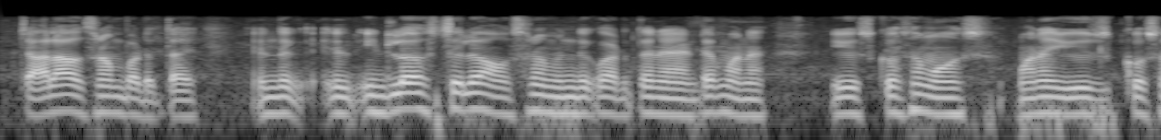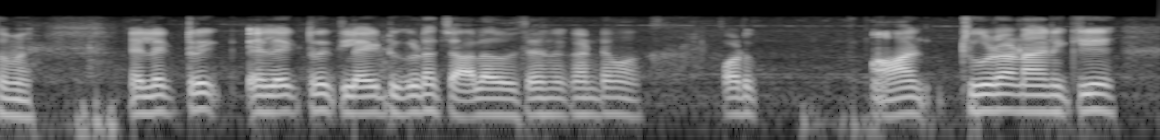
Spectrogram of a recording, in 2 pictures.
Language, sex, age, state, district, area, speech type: Telugu, male, 18-30, Telangana, Vikarabad, urban, spontaneous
